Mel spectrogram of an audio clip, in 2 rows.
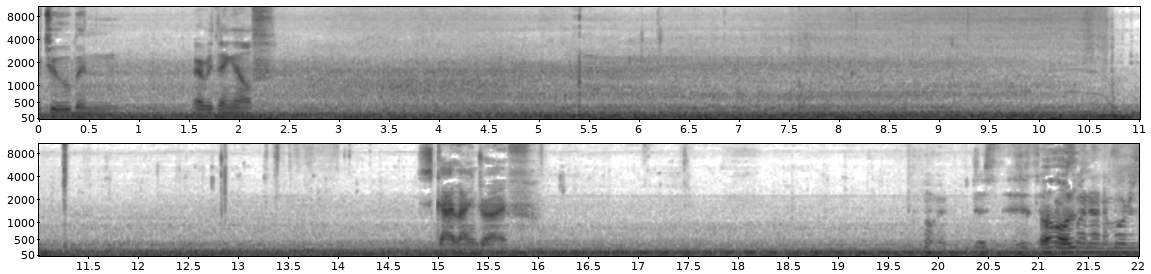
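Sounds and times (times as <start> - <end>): car cabin rumble: 0.0 - 22.0.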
